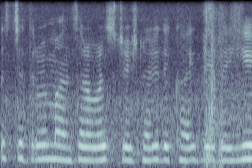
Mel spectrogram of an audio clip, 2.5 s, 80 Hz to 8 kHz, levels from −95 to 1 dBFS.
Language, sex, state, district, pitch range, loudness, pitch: Hindi, female, Uttar Pradesh, Jalaun, 225-240 Hz, -20 LUFS, 230 Hz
